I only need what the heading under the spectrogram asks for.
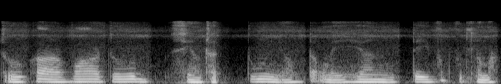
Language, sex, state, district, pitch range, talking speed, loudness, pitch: Mizo, male, Mizoram, Aizawl, 110-120 Hz, 190 wpm, -16 LUFS, 115 Hz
